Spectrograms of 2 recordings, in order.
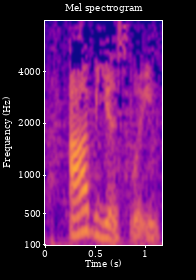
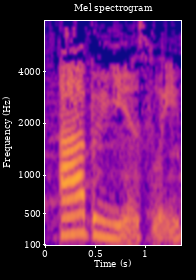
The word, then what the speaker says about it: obviously: Obviously 注意一下它的发音，它是 O-B-V-I-O-U-S-L-Y Obviously 那个 B 的这个声音是因为后面它接的同样也是辅音的这个词这个字呢，所以就会听起来好像 B 的声音不太听得到了。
